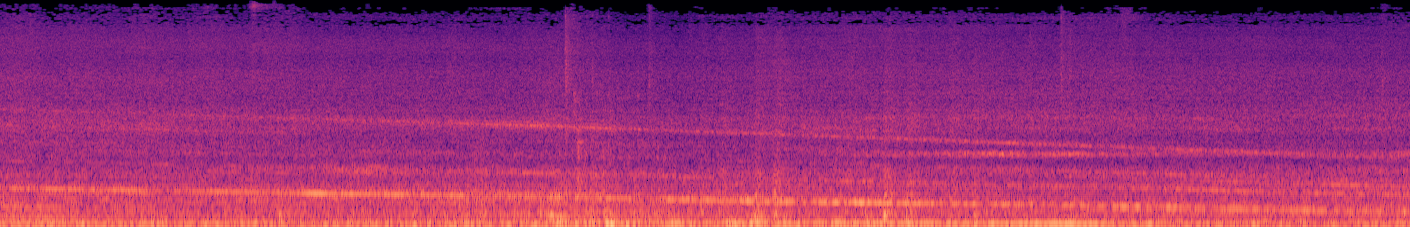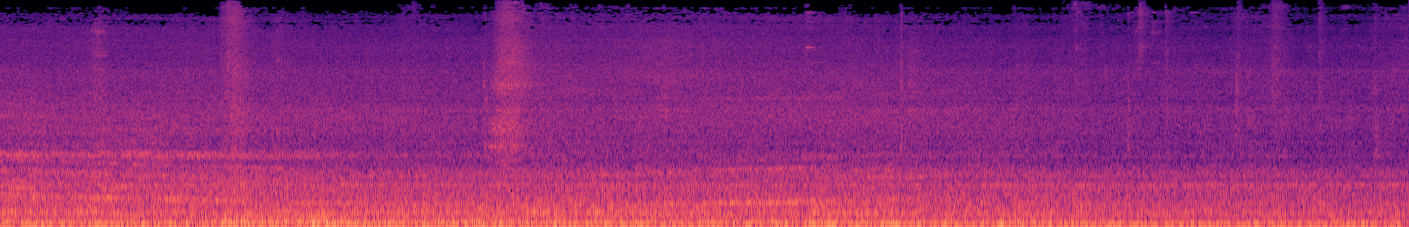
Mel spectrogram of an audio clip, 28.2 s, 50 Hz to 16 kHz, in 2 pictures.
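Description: Seibu 2000 series electric train running, with a steady low rumble. Its motor and gear whine slides down in pitch over the first half as the train slows, then fades, leaving the rumble and a few clicks from the wheels on the track.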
